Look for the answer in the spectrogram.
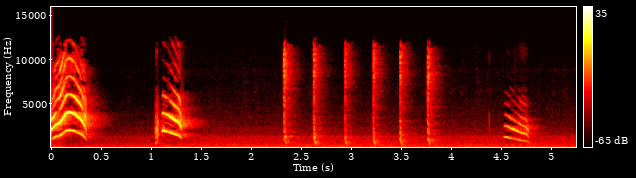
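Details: Indian ringneck parakeet opens with a loud harsh arched squawk and a second shorter one, then six soft sharp clicks at an even pace, ending with a fainter squawk.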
